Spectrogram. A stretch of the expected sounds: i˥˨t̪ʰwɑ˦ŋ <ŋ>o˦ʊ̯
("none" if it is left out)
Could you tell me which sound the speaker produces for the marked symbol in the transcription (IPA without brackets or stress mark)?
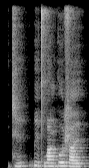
k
